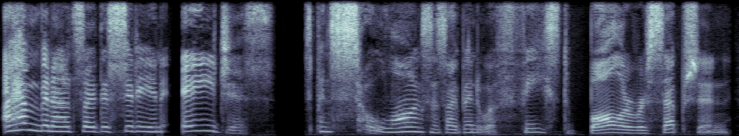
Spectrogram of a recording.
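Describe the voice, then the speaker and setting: An actress playing a young sorceress in a video game, warm and clever, with a wry, quietly determined manner. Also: female voice, on the high side, normal speed, gravelly, no room sound, clean studio sound. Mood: wistful, warm. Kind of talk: video game character dialogue.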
